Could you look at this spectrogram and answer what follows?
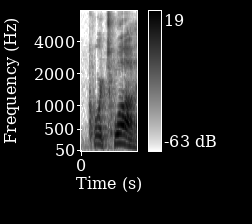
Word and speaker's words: Courtois: Courtois, there we go.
